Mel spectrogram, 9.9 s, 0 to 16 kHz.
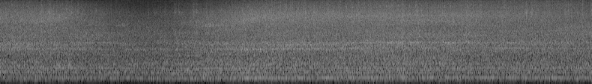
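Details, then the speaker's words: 2004 Ford F-250, 5.4 L Triton engine, at idle: a steady faint low hum under an otherwise even idle; online sources blame the PCV, but the owner questions this, citing conflicting info, and plans to get it checked. Cause unconfirmed. "It does have a weird little humming sound at idle. I've looked it up. People say it's just the PCV."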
